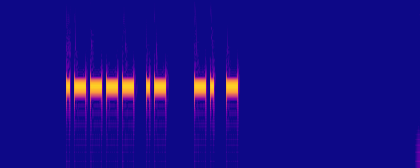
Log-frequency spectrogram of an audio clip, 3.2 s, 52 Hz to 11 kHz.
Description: Morse code, heard as a keyed tone, about 38 wpm, 700 Hz. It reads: 1A NT
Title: Field Day Exchanges Encore - 40wpm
